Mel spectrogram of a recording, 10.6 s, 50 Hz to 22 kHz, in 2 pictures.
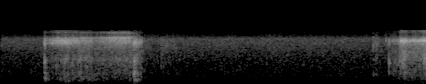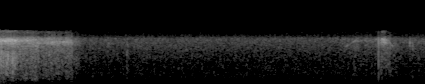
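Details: A 14-year-old Yorkshire Terrier named Santus napping and dreaming indoors: two soft, breathy, hissing bursts about a second long, roughly four seconds apart, then a brief faint sniff near the end, over a quiet room hiss.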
